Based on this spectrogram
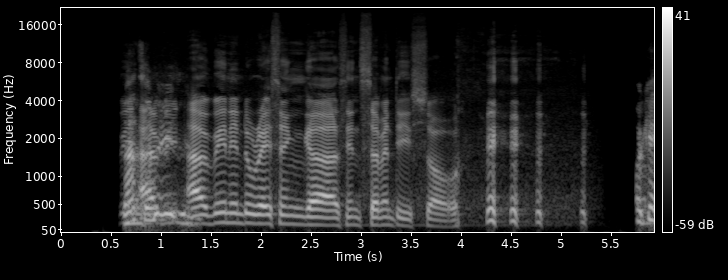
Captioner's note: laughs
